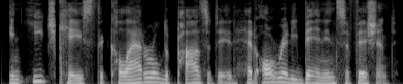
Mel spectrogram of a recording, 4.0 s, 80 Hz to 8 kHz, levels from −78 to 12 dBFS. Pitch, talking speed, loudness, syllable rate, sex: 125 Hz, 150 wpm, -18 LUFS, 5.6 syllables/s, male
